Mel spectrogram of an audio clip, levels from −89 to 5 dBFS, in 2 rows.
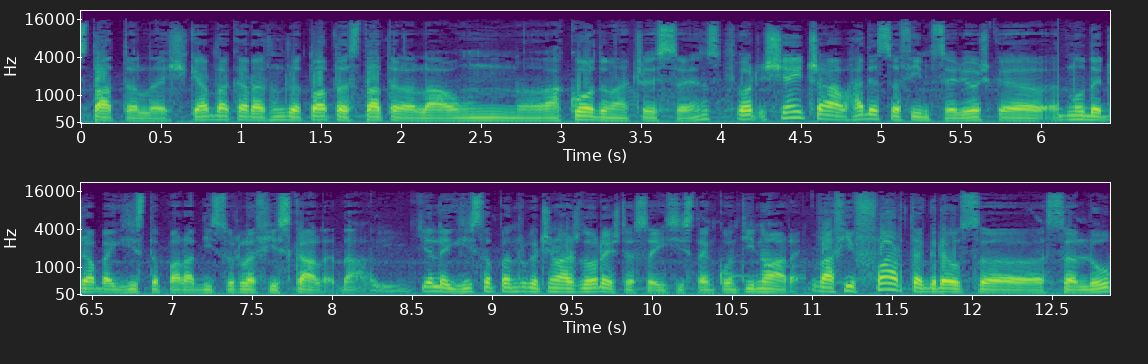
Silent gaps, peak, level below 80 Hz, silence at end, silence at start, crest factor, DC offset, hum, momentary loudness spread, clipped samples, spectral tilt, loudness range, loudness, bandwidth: none; 0 dBFS; -42 dBFS; 0 s; 0 s; 12 dB; under 0.1%; none; 6 LU; under 0.1%; -5 dB/octave; 2 LU; -14 LUFS; 16 kHz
